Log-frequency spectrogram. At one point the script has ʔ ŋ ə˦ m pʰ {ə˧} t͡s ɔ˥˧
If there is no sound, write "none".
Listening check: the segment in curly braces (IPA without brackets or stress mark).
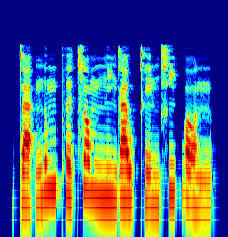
ə˧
